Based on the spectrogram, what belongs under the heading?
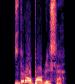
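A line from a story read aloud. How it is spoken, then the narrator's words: Exclaiming. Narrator (Ukrainian): вигукнув Манолакс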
